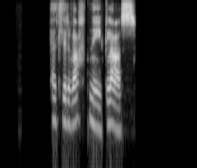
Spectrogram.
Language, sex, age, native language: Icelandic, female, 50-59, Icelandic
